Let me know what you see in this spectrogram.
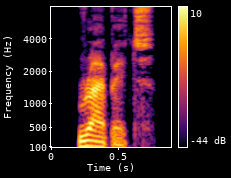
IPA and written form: ˈræb.ɪt (Rabbit)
